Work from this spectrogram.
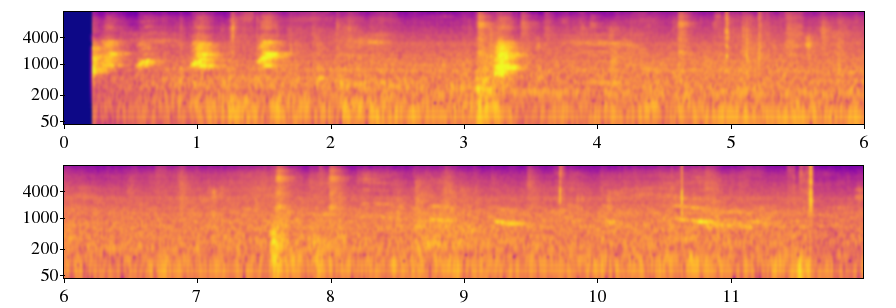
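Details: A pug gives a few short, high, whiny yelps spaced irregularly over steady background noise.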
